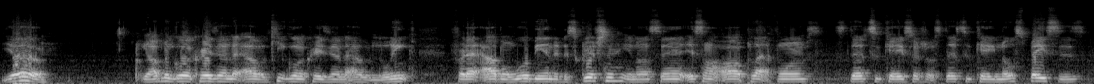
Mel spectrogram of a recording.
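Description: A twenty-year-old man with a deep voice, a content creator talking casually to camera and repeating his points. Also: fairly even intonation, normal speed, warm tone. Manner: repetitive, laid-back slangy talk, repeats lines. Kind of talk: casual vlog talk to camera.

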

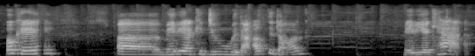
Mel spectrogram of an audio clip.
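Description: A woman's voice: mid-range voice, measured pace, faint music behind, lightly acted. A young woman playing a dejected, wry grown-up son in a play reading over a video call. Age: young adult. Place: room at home, indoors.

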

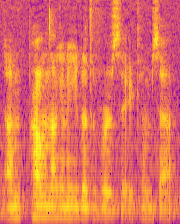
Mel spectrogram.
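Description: Casual male narrator, monotone, rambling, noisy home voice-over. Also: medium pitch, rapid-fire. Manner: offhand, rambling, filler-heavy. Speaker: tech video narrator. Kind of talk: casual voice-over recap of a keynote.

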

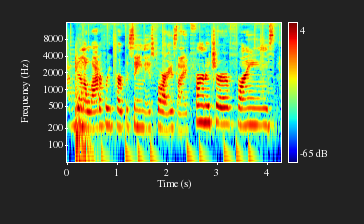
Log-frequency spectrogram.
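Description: A woman's voice: on the high side, fairly even intonation, measured pace, a bit bright, soft background music. A woman speaking casually as an influencer guest in an interview.

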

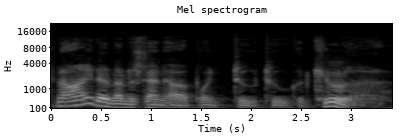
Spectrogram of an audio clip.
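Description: A man's voice: on the low side, wildly swooping pitch, breathy edge, exaggerated voice. An older man acting in a British radio drama as an ageing detective, dry, patient and probing, with thoughtful hums. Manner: measured, questioning, with thoughtful hums.

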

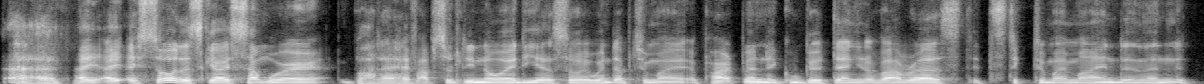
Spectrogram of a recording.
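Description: A man in his thirties from Germany with a German accent, answering interview questions on a video call in a relaxed, hesitant way with many fillers. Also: lowish voice, a little fast, few pauses. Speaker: studio PR manager. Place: small room indoors. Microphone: headset on a video call.

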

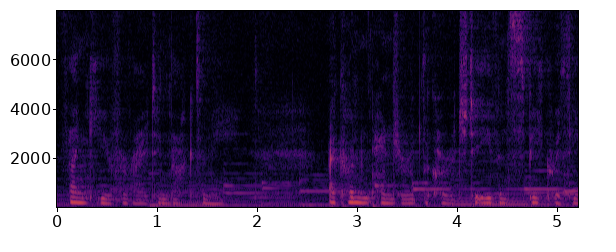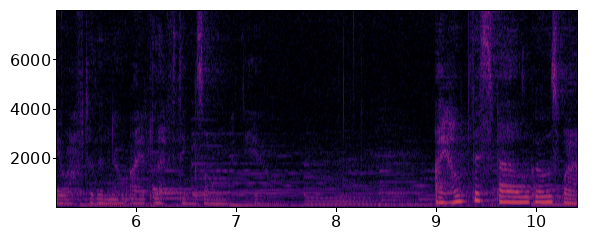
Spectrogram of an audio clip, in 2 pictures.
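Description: A woman playing a solemn, wistful noblewoman in an animated drama, speaking in hushed, breathy, formal poetic phrases. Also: lowish voice, lightly acted. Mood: tender, sorrowful. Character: solemn, wistful noblewoman nursing lost love. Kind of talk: dramatic animated-film voice acting. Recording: music under the voice.

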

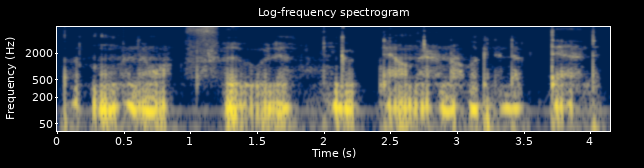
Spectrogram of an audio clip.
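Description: A man playing a grumpy, sarcastic werewolf boyfriend in an audio roleplay, muttering dry game commentary in a husky, whispery voice. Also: fairly even intonation, quick pace, warm tone, dry recording, heavily acted. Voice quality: husky, gravelly, whispery low voice.

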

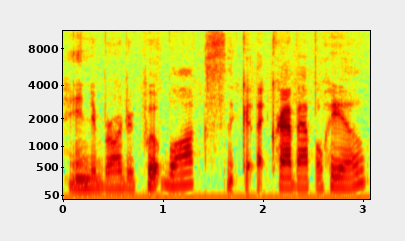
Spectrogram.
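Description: A woman's voice: deep voice, moderate pace, vocal fry. A woman giving a casual, chatty shop tour in short folksy remarks that trail off, recorded as she walks around indoors. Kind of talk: casual rambling tour commentary. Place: indoors, walking through a quilt shop.

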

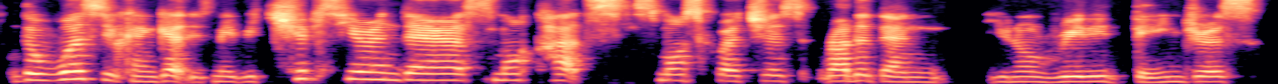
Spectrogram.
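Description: A young woman explains things as a webinar expert, halting and repeating words as she goes. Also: medium pitch. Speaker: interior design expert guest. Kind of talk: webinar question-and-answer, explaining. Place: small indoor room, video call.

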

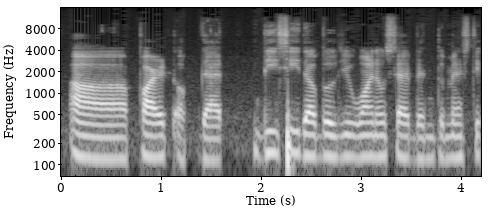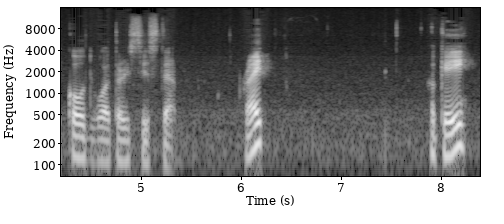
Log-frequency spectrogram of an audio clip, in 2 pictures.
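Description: A man teaching software step by step in an explanatory screen-recorded lesson, often starting sentences with "so". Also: medium pitch. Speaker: software tutorial instructor.

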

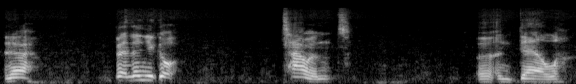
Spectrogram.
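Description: A man's voice: medium pitch, very slow, fairly bright tone, poor audio. A man chatting casually as he co-hosts a review podcast. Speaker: podcast co-host.

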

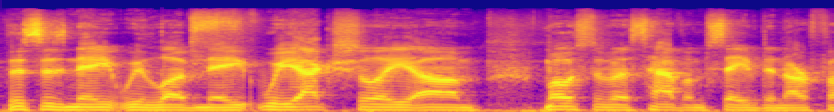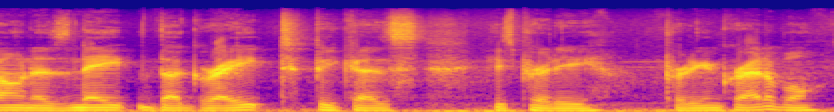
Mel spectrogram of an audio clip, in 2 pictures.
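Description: A man's voice: deep voice, little pitch movement, normal speed, bright, forceful tone. An American man in his thirties hosting a casual vlog with enthusiasm, often repeating phrases for emphasis. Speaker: show host from an RV dealership. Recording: noticeable background noise.

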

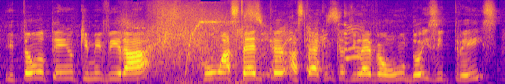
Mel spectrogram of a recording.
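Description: A hoarse man with a Brazilian Portuguese accent, commenting excitedly on his own soccer game and calling out special moves. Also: very high voice, moderate pace. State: hoarse from a cold. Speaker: gaming YouTuber. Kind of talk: let's play commentary. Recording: game music behind. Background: game music.

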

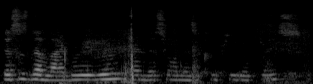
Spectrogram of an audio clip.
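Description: Chatty kid giving a house tour. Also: female voice, mid-range voice, little pitch movement, very noisy. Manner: chatty, halting with fillers and restarts. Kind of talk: casual home tour vlog. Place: inside a house. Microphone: handheld phone camera.

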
